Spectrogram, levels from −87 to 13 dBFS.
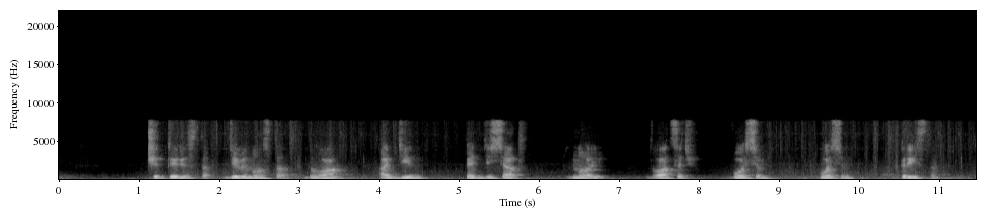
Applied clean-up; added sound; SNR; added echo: neural separator model SepFormer DNS4.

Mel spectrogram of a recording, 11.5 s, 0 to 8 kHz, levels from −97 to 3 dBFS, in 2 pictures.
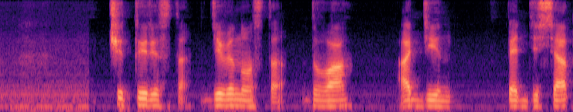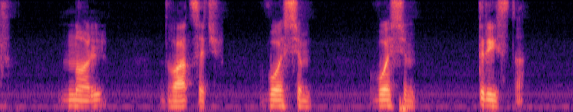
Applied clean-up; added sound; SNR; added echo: none; none; none; none.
